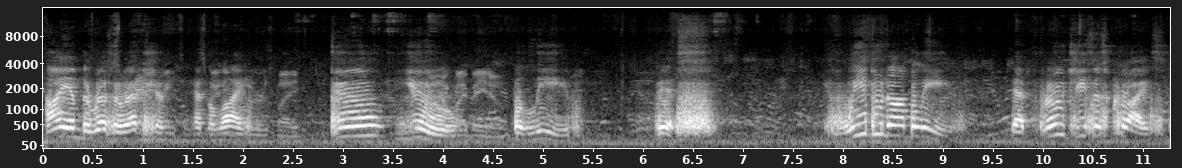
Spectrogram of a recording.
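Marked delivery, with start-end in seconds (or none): 0.0-6.7 low, measured words with long pauses; solemn answer. Acted. Jesus answers a mourner at the funeral, solemn. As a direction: space out the question word by word, sinking lower.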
